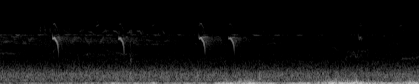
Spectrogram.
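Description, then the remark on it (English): Young Type 2 crossbills' begging calls from a nest tree: four short, high, downward-sliding chirps at uneven intervals, fairly faint over a steady low rumbling background. “And there continues to be a begging call sound from the nest tree, which I thought there was a nest in before.”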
